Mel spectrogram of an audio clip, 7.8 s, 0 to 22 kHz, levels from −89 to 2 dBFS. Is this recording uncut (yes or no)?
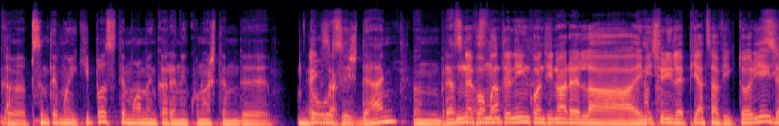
yes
